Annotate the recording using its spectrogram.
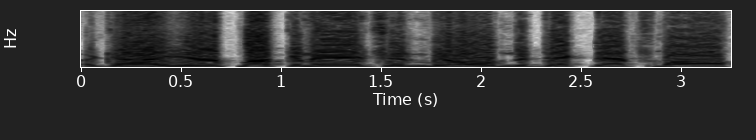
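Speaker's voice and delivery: shrill, very high, taunting yell at full volume. Retelling what Sarah yelled through the window while ice fishing: imitating Sarah yelling loudly. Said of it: "just loud as can be".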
